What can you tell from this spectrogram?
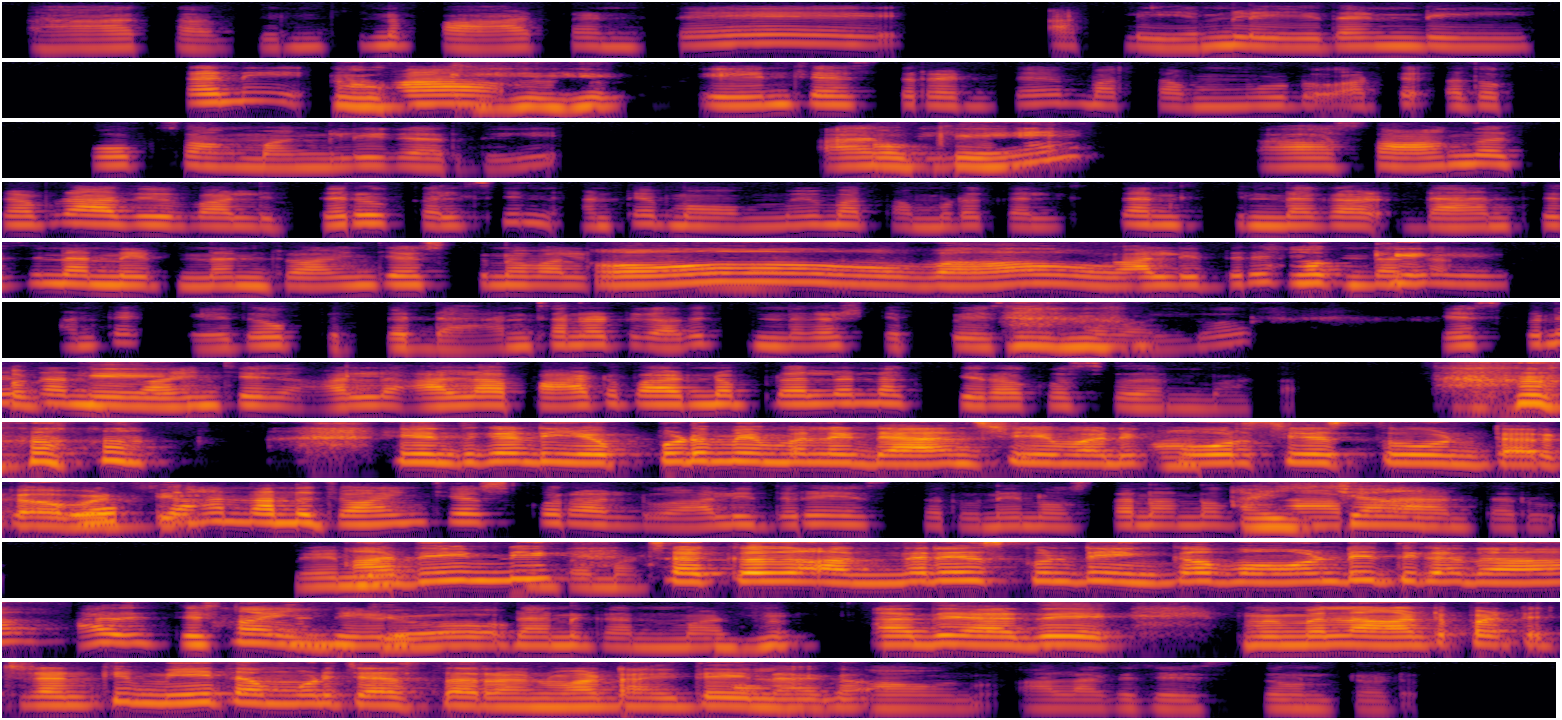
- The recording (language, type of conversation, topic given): Telugu, podcast, సినిమా పాటలు మీ సంగీత రుచిని ఎలా మార్చాయి?
- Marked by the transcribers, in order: laughing while speaking: "ఓకే"; in English: "ఫోక్ సాంగ్"; in English: "మమ్మీ"; in English: "డాన్స్"; in English: "జాయిన్"; in English: "వావ్!"; in English: "డాన్స్"; chuckle; other background noise; in English: "జాయిన్"; chuckle; in English: "డాన్స్"; in English: "ఫోర్స్"; in English: "ఫోర్స్"; in English: "జాయిన్"; distorted speech; in English: "జస్ట్"; giggle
